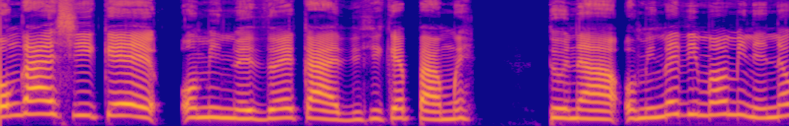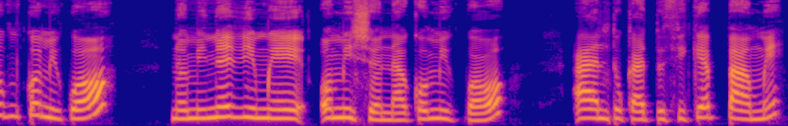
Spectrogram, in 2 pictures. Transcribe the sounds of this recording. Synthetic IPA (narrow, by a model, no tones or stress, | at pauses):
ɔŋɡaʃikɛɔminwɛðɔɛkaðiθikɛpamwɛ | tɔnaɔminwɛðimwɛɔminɛnɛkɔmikwaɔ | nɔminwɛðimwɛɔmiʃɔnakɔmikwaɔ | antukatuθikɛpamwɛ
